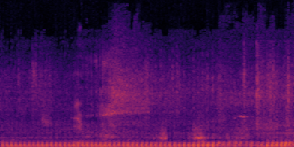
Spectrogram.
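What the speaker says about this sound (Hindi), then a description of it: "लोग बड़ी मुश्किल से बाइक लेके जा रहे हैं" A motorcycle engine putters along steadily in a flooded, littered village lane in Uttar Pradesh, its rhythmic low chug running throughout while a voice speaks over it.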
